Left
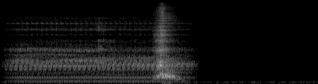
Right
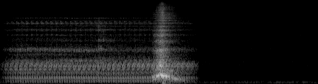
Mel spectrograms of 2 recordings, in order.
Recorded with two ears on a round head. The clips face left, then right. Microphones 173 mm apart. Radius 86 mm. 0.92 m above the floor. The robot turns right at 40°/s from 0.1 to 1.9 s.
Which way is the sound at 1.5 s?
45° right (ahead or behind).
